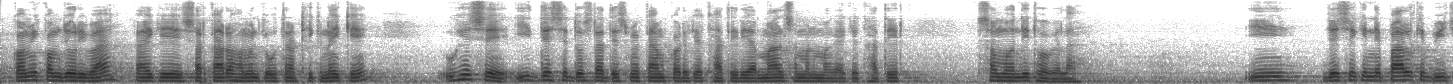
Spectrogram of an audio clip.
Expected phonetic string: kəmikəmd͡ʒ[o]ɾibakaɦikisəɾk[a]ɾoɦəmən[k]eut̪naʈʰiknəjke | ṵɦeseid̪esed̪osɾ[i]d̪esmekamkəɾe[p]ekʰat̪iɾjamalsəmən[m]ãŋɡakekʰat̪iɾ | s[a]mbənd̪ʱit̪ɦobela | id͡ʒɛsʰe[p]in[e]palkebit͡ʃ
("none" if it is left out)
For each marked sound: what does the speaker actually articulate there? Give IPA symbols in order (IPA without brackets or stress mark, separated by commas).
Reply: o, a, k, a, k, m, ə, k, e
